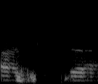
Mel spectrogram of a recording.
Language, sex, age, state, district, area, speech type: Hindi, female, 30-45, Uttar Pradesh, Azamgarh, rural, conversation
